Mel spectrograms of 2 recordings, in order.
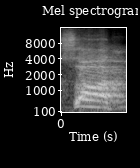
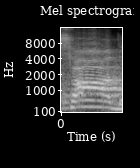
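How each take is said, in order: First: সদ said short as shod; correct pronunciation. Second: সাদ with a long open saad; wrong pronunciation. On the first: Teacher giving the correct letter: সদ said short. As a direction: clip it to a short সদ. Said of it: "সাদ বলি, সাদ". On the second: Teacher showing learners' error: সাদ said as saad. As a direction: stretch it to সাদ, the common mistake. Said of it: "এইখানে ভুল করে কি বলি?". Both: Shown as a demonstration.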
